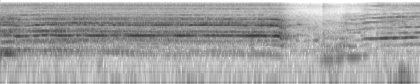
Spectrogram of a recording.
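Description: A sustained harmonic tone, like a guitar or other instrument, cuts off into quieter gliding sounds; no animal is heard.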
